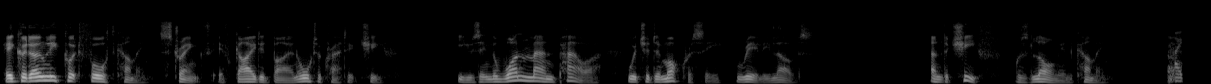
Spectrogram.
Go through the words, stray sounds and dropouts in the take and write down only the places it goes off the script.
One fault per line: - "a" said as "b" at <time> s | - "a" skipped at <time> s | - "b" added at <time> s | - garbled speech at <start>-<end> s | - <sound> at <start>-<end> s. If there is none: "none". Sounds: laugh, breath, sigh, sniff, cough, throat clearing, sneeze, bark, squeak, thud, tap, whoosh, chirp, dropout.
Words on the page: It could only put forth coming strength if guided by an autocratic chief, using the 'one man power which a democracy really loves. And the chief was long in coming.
- laugh at 11.7-11.8 s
